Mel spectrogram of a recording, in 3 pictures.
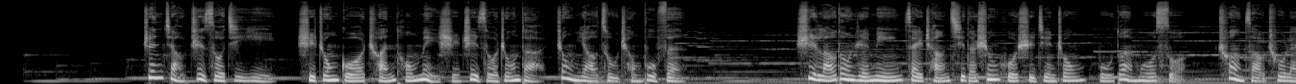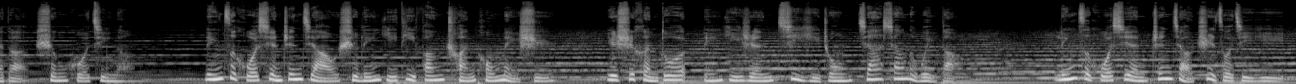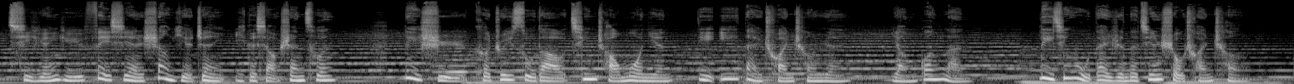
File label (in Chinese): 女 舌尖 美食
